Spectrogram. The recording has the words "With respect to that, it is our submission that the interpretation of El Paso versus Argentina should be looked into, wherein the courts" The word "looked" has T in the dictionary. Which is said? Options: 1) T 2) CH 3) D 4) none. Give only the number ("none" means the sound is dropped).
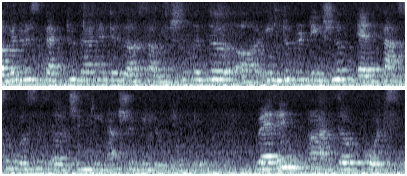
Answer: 4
